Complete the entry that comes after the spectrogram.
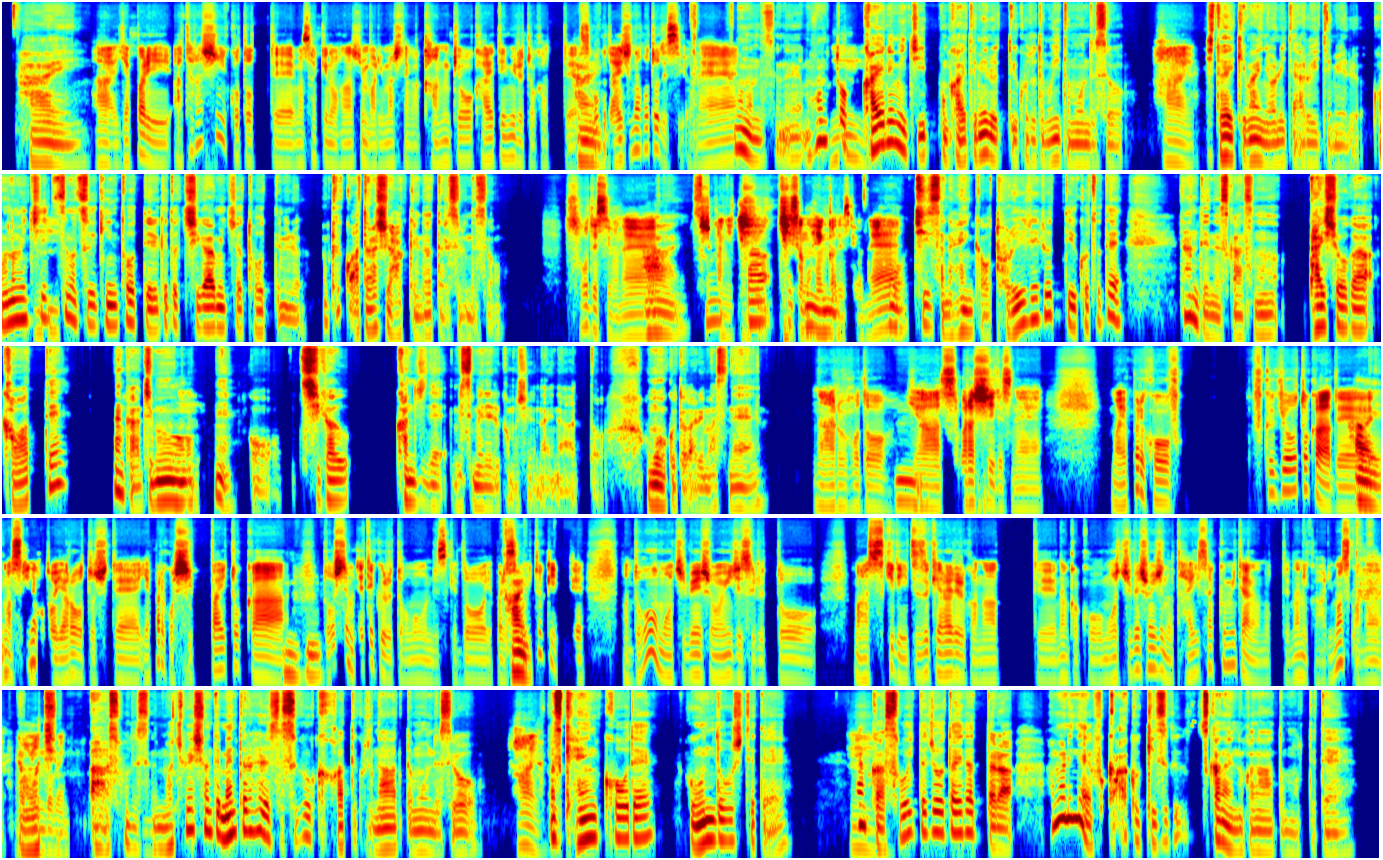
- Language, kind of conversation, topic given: Japanese, podcast, 好きなことを仕事にするコツはありますか？
- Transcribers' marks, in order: other background noise; other noise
